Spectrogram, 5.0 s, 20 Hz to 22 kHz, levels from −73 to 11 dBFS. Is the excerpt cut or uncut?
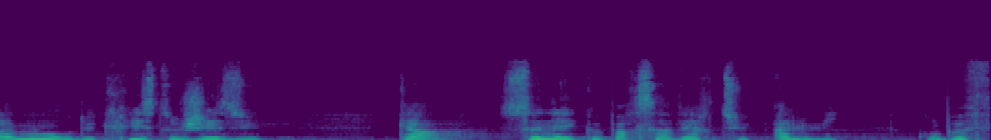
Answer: cut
